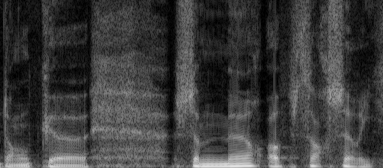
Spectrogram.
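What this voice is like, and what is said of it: Good English accent on title. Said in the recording (French): “prononcé avec un bon accent anglais”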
